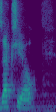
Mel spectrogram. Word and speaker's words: XXIO: as soon as they conquered that we threw Zio at them um but kind of the Heritage behind our name is it's xxio it's pronounced Zio and xxi is the Roman numeral 21 and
